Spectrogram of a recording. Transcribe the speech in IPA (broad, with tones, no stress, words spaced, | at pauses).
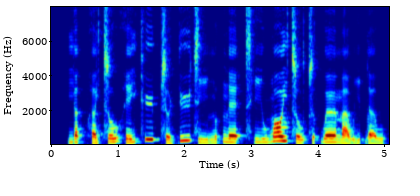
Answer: jɐ˨˥k̚pʰɐ˨˩j t͡so˨˧whe˨˥jkʰyː˥p̚ sɵ˨˩ɥt̪yː˥t͡siː˨ŋʊ˨˥k̚ n̪ɛː˧t̚t͡sʰiː˧wmɔː˥j t͡so˨wt͡sʊ˨˥k̚wœː˧ maː˨˩wiː˧p̚ lɐ˨w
